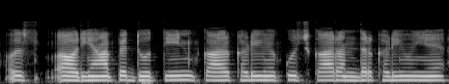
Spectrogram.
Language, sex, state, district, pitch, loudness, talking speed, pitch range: Hindi, female, Uttar Pradesh, Lalitpur, 195 Hz, -16 LUFS, 225 wpm, 190-200 Hz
